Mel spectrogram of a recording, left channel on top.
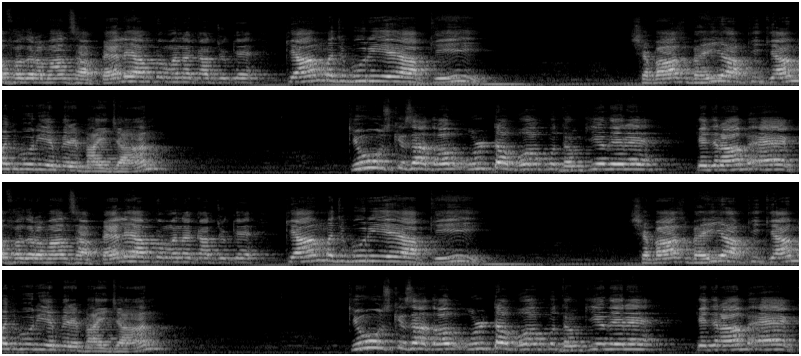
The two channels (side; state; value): both; normal; correlation 0.55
